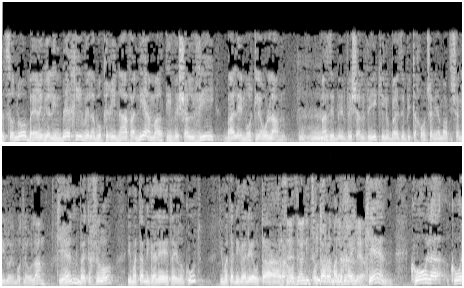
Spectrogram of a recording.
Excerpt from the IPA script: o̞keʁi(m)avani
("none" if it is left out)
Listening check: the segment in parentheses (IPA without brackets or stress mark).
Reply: n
